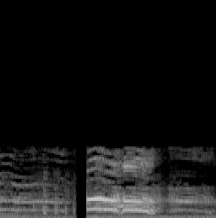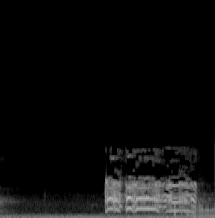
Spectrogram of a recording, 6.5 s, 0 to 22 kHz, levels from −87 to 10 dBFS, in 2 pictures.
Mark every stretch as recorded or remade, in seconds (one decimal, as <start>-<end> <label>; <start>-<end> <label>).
0.0-1.5 recorded; 1.5-4.2 remade; 4.2-6.5 recorded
